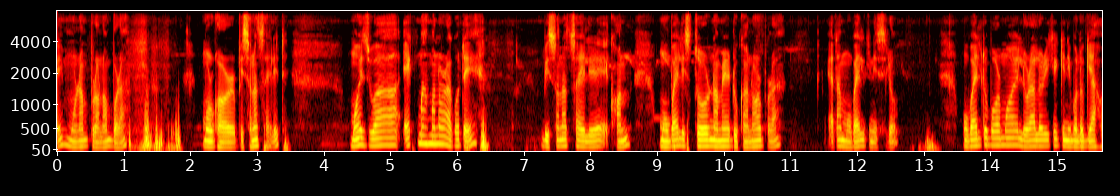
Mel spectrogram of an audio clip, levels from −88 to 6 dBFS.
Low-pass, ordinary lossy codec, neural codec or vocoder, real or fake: 7.2 kHz; none; none; real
